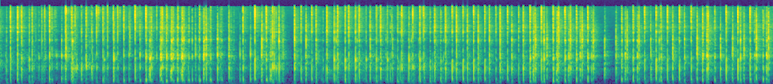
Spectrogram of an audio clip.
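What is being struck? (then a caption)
Small plastic tub with lid. Long acrylic nails tap rapidly on the lid of a small clear plastic tub full of blue slime. The result is a fast, steady stream of short, dry, clicky taps with a mid-to-high tone and almost no low end, briefly pausing twice before continuing.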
